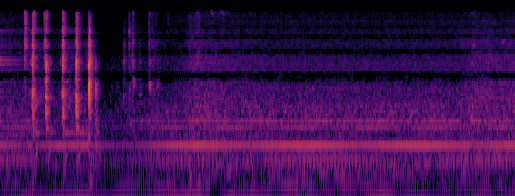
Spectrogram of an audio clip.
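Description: Steady electrical hum from a powered-up fruit machine under test, with a quick run of about six sharp clicks in the first second.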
